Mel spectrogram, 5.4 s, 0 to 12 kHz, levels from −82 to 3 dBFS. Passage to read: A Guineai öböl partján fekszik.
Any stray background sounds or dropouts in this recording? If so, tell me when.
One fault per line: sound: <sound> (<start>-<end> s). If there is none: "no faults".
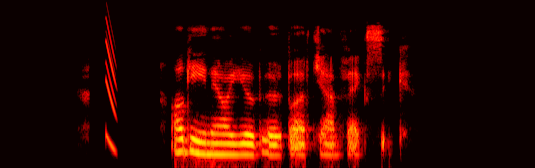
sound: chirp (1.1-1.2 s)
